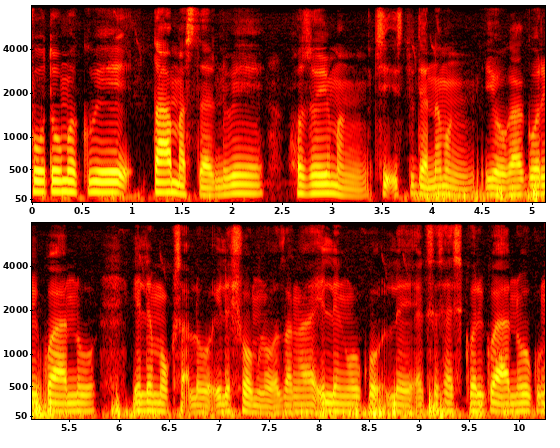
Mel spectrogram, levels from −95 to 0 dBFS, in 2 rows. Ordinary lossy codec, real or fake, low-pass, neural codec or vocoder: none; real; none; none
